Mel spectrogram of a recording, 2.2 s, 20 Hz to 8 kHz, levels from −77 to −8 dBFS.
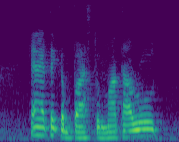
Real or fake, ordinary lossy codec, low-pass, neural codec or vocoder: real; none; 7.2 kHz; none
